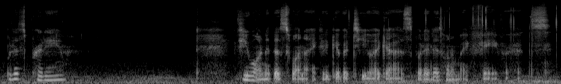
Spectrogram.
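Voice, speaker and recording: Soft whispering woman, low and creaky. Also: fairly even intonation, a little fast. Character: witch shopkeeper, casual, smug, quietly menacing. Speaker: ASMR roleplay performer. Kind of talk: soft-spoken ASMR roleplay, close and whispery.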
